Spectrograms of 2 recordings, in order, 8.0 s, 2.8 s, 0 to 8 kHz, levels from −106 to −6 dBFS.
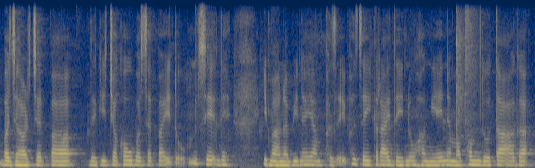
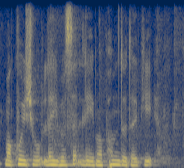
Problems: none marked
